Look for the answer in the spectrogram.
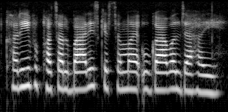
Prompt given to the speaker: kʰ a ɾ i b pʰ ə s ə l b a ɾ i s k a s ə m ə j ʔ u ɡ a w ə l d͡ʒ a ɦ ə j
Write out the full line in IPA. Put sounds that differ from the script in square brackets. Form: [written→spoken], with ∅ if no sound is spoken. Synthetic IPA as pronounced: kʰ [a→ə] ɾ i b pʰ ə s ə l b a ɾ i s k [a→e] s ə m ə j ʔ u ɡ a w ə l d͡ʒ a ɦ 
